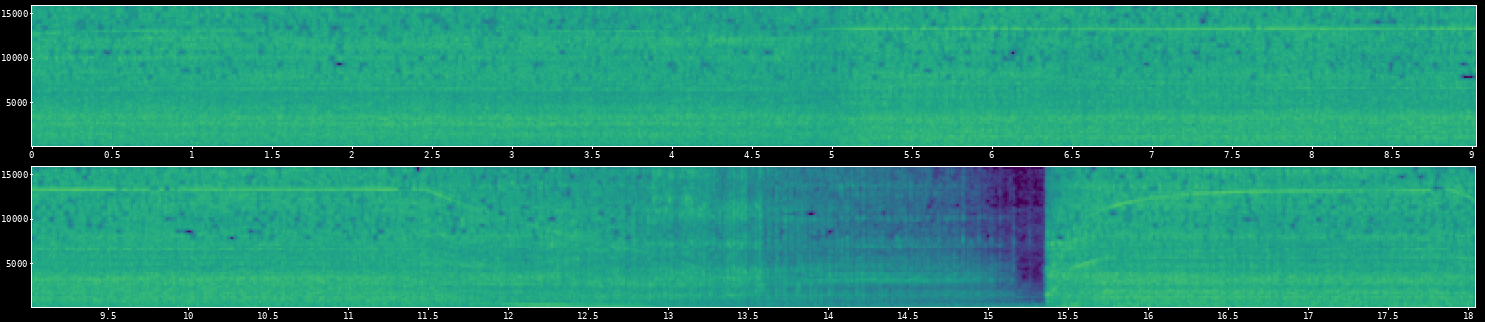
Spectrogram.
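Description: Electric grinder's cutoff wheel running with a high whine while the end of a steel flexible drive cable is ground against it to round it off. About twelve seconds in the motor winds down with a falling pitch. It is started again about three seconds later and spins back up.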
